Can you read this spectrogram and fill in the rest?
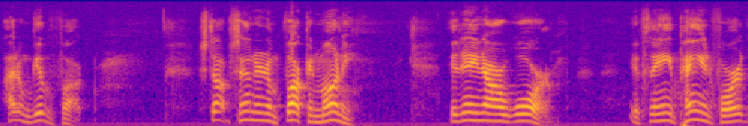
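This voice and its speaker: A man's voice: high-pitched, sharp tone. A man hosting a podcast, from the United States, ranting bluntly and profanely about politics. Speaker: podcast host. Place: home in Brazil.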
